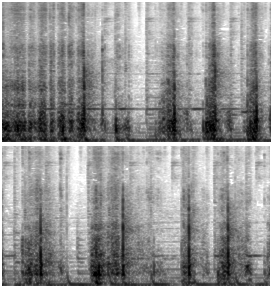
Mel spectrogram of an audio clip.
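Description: Kitchen knife cutting broccoli florets, the blade knocking down onto the surface beneath in irregular strokes about twice a second, over background music.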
